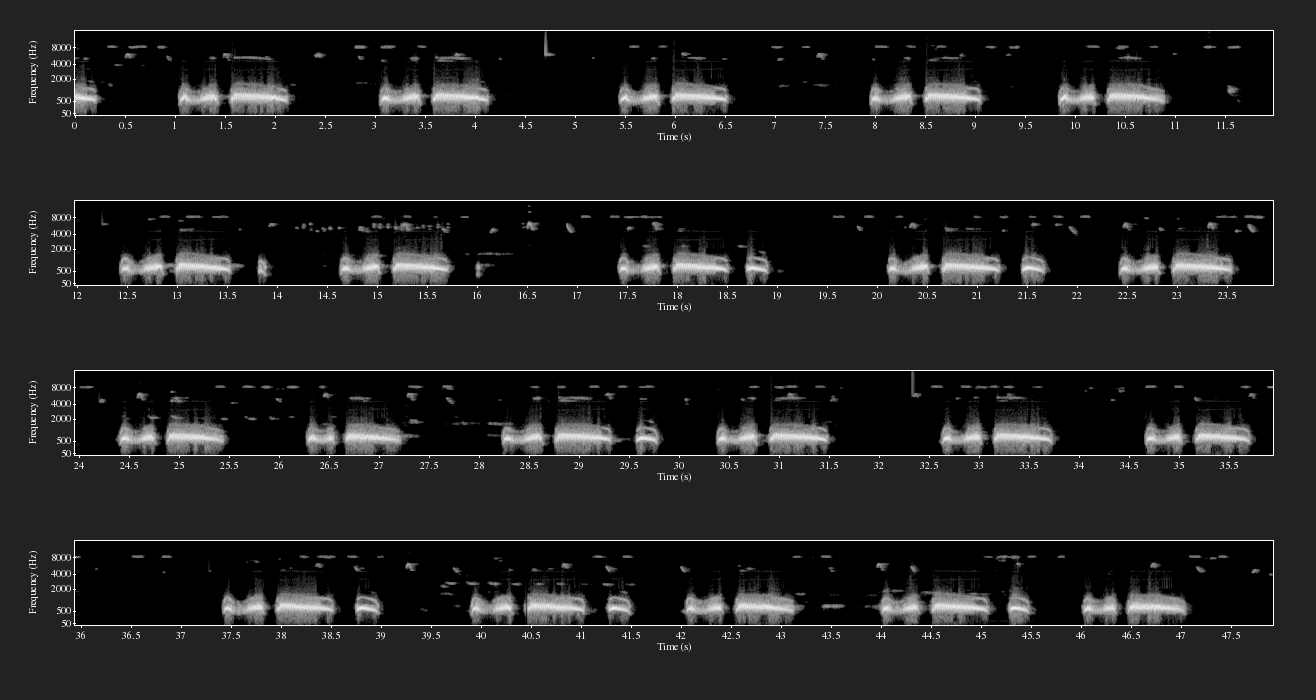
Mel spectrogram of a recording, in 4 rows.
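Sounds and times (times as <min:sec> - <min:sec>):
dove cooing: 0:00.0 - 0:02.3, 0:02.9 - 0:04.3, 0:05.4 - 0:06.6, 0:08.0 - 0:09.2, 0:09.8 - 0:11.7, 0:12.4 - 0:14.0, 0:14.6 - 0:16.3, 0:17.4 - 0:19.1, 0:20.1 - 0:21.8, 0:22.4 - 0:31.6, 0:32.6 - 0:33.8, 0:34.6 - 0:35.9, 0:37.4 - 0:39.1, 0:39.7 - 0:47.2.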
